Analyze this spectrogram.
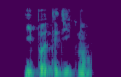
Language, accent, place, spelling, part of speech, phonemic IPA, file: French, France, Lyon, hypothétiquement, adverb, /i.pɔ.te.tik.mɑ̃/, LL-Q150 (fra)-hypothétiquement.wav
- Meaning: hypothetically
